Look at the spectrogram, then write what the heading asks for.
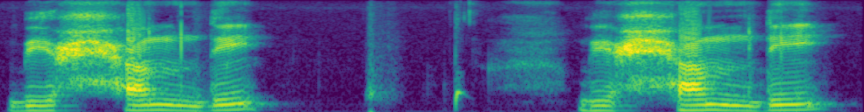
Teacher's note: ہم نے ہا کو حلق کے درمیانی حصے سے ادا کرنا ہے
